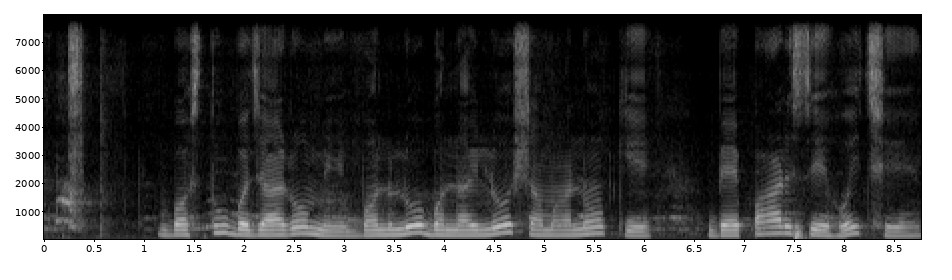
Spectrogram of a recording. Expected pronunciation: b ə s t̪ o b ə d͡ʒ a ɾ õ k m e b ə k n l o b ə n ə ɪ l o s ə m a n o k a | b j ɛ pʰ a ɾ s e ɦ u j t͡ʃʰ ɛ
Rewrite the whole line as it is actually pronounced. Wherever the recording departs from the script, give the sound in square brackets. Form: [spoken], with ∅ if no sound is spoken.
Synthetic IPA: b ə s t̪ [u] b ə d͡ʒ a ɾ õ [∅] m e b ə [∅] n l o b ə n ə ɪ l o s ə m a n o k [e] | b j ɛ [p] a ɾ s e ɦ [o] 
